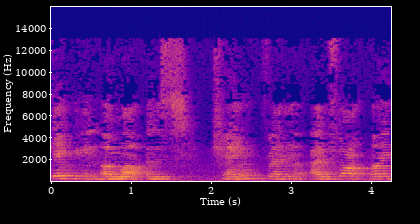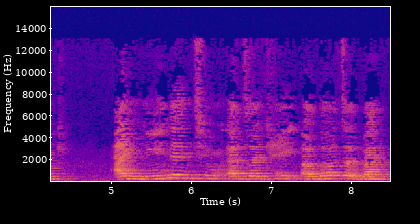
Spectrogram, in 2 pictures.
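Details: Dysarthria from cerebral palsy in an adult woman whose speech is not understood by everyone in public.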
